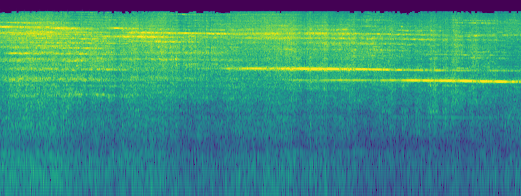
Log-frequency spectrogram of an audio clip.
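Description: Freight train's hopper cars rolling past, their steel wheels squealing in several high, steady tones over a low rumble. A strong new squeal tone comes in about halfway, and a lower one joins a couple of seconds later.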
